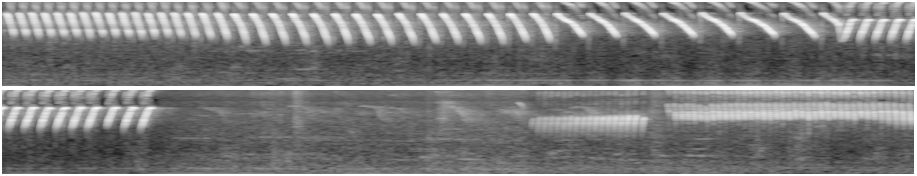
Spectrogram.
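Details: Tutor song for training young canaries in a rich 'cengkok' style. A fast string of sharp down-slurred whistles runs for five seconds, then quieter gaps, a short buzzy phrase and a high trill over faint hum.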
